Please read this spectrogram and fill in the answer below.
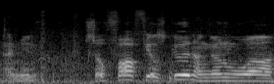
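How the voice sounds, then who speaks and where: Noticeable background noise behind a man at a moderate pace, fairly high in pitch, with very wide pitch swings. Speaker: boat repair DIY reviewer. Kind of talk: casual product review tutorial. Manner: halting, many fillers and repeats.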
